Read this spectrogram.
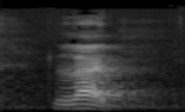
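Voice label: Santali male pregnant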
